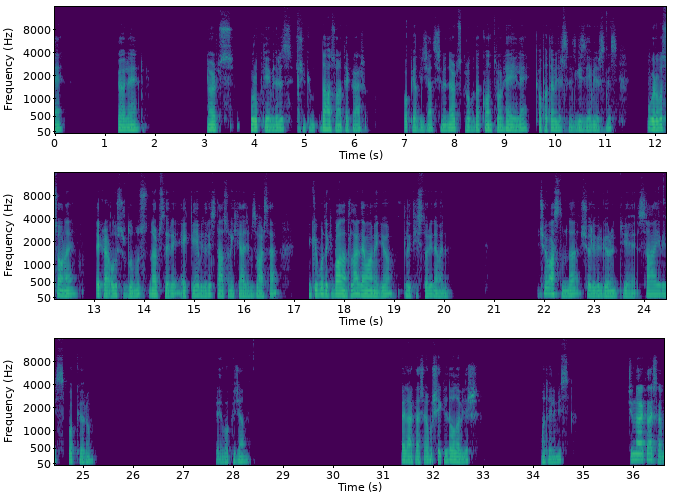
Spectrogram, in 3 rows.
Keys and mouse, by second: 0.7 click, 2.0-4.8 typing, 6.8 click, 9.0 ctrl+h, 10.9 click, 16.8 click, 18.9 click, 21.7 3, 22.6 click, 24.2 click, 26.2 click, 28.2 click, 35.0 click, 35.9 click.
